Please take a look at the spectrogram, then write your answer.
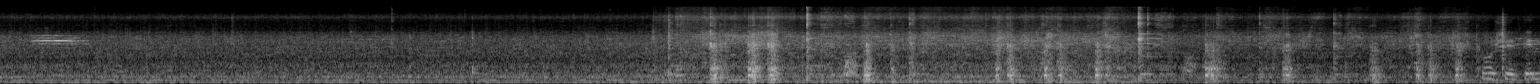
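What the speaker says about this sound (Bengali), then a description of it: "দিয়েও আমি ভালো করে একটু কষিয়ে নিচ্ছি" Bhola fish coated in mustard paste frying in a pan, with a dense, steady sizzle that turns louder and crackly about halfway through, broken by repeated scraping stirs, all close up and without talk.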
